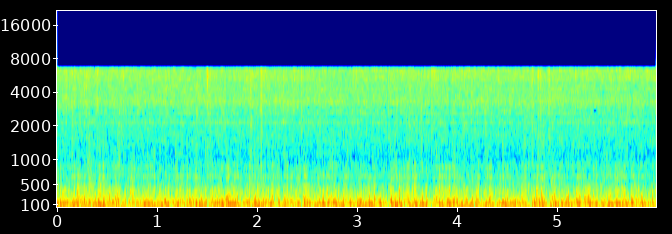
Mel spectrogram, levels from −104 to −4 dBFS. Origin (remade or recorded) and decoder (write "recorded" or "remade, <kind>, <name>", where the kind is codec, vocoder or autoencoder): recorded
